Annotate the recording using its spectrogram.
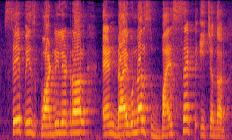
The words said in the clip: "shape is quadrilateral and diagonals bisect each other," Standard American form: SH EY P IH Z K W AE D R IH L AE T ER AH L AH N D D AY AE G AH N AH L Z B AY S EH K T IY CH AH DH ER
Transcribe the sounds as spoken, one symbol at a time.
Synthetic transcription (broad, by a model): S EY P IH Z K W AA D R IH L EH T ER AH L AH N D D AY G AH N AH L S B AY S EH K T IY CH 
